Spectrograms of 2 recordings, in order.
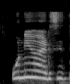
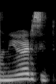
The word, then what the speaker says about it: university: University en inglés no se pronuncia university, sino university, como una Y-U, como una Y-U, sí, Y-U-I, university. Entonces, aunque hayan dos vocales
